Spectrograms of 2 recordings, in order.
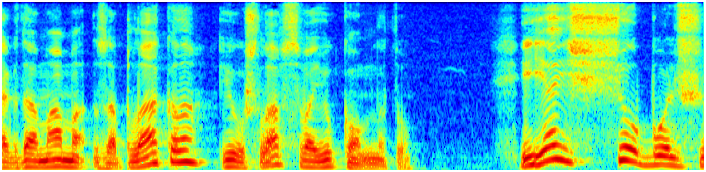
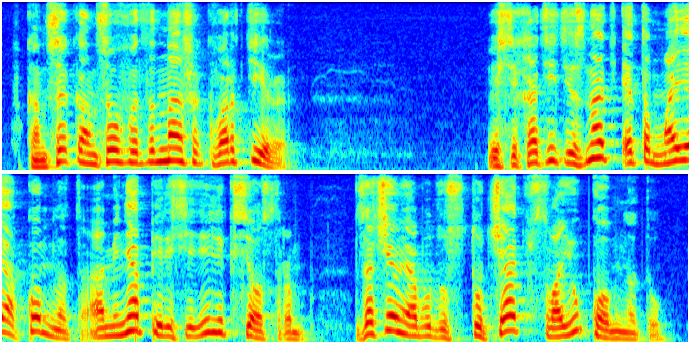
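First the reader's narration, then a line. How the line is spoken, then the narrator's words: Grandfather shouting. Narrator (Russian): Дедушка закричал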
